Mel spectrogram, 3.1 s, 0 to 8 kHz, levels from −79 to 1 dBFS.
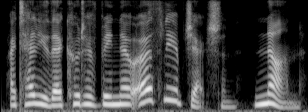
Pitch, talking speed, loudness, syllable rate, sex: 205 Hz, 195 wpm, -16 LUFS, 5.5 syllables/s, female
